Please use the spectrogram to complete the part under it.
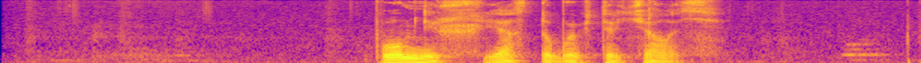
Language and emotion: Russian, neutral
